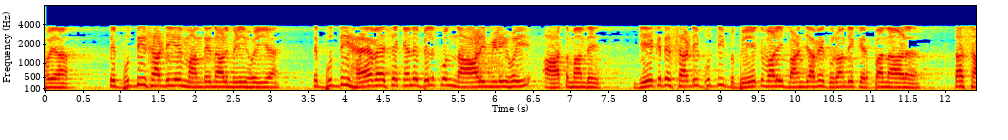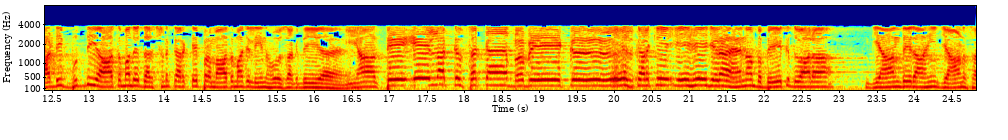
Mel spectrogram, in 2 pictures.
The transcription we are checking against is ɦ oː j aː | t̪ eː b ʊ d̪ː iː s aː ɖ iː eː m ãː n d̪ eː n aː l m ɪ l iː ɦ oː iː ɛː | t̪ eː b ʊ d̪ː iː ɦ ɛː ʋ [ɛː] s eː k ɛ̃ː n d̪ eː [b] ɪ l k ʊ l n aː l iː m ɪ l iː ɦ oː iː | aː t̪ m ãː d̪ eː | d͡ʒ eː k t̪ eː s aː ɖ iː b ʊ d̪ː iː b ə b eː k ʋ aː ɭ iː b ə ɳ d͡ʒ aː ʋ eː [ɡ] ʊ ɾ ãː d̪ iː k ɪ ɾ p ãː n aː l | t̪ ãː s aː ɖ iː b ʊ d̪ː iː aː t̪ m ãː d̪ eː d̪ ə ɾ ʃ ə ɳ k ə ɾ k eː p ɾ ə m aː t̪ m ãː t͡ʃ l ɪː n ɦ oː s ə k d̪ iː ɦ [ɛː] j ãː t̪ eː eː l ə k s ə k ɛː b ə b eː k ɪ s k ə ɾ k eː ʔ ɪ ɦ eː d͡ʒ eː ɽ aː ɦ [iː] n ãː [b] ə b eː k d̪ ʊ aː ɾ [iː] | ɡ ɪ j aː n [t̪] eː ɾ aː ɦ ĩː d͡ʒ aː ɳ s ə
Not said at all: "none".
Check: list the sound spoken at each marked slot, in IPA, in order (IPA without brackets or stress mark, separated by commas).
ɛː, b, ɡ, ɛː, ɛː, b, aː, d̪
